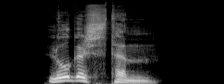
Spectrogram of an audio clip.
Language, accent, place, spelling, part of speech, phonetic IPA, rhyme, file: German, Germany, Berlin, logischstem, adjective, [ˈloːɡɪʃstəm], -oːɡɪʃstəm, De-logischstem.ogg
- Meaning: strong dative masculine/neuter singular superlative degree of logisch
